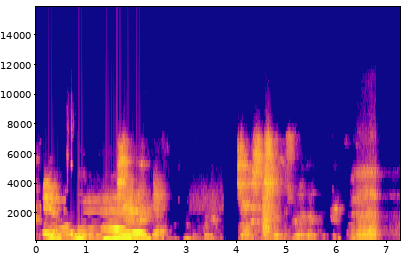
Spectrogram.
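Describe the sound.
Deep inhales in a yoga class: sustained voiced humming gives way to a few breathy, airy rushes of indrawn breath, moderately loud with short gaps between them.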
